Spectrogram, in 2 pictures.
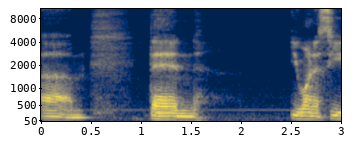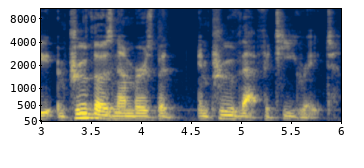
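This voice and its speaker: A man with an American accent speaks at a fairly slow pace with long, frequent pauses. His very deep, low voice shows ordinary pitch variation. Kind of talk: casual chat. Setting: studio.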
